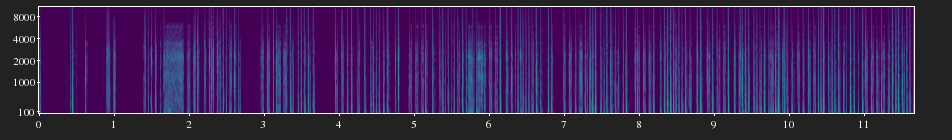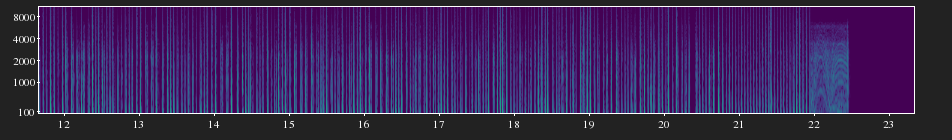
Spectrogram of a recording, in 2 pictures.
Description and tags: Watch your volume: lots of clicks and pops!
Not sure how the original clicks and pops were created - I think it was by feeding sounds to a series of gates. One of the gates was reversed and basically the two gates were only open together for a very brief time, resulting in the chopped up, clicking and poping sound.
These sounds were part of the experiments with Amps I was doing at the time, so and amp model 6505 or 6505+ (freom Revalver III) would have been part of the signal chain... somewhere...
